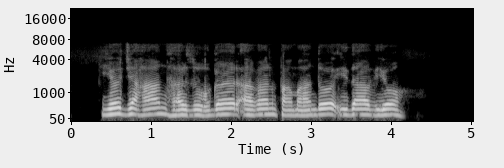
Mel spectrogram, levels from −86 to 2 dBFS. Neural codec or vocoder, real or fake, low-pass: vocoder, 22.05 kHz, 80 mel bands, WaveNeXt; fake; 7.2 kHz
